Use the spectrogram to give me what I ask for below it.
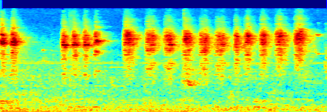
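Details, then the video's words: Lovebird 'ngekek' chatter for training silent lovebirds: a fast, even series of shrill, raspy pulses, roughly five or six per second, after a brief pause at the start. "MASTERAN LOVEBIRD NGETIK NGEKEK PANJANG FULL DURASI!!"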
